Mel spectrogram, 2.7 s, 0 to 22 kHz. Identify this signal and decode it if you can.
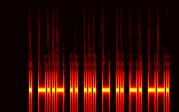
Morse code, heard as a keyed tone, about 34 wpm, 700 Hz. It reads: EXISTING
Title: ING Suffix - Top 100 Words with Base Words 35wpm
